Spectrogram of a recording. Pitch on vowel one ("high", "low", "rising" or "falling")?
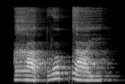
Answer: low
